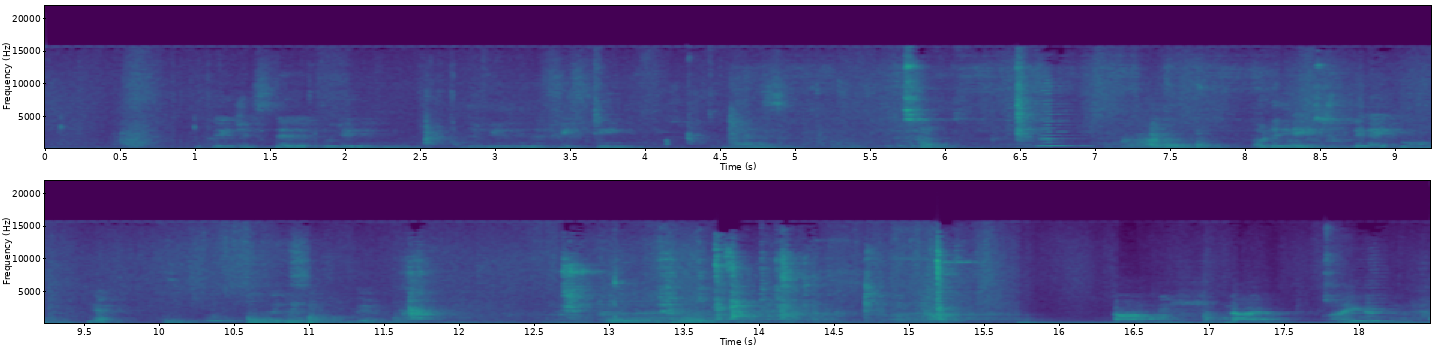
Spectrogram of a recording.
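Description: A woman speaks calmly and at ease, a few steps away.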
